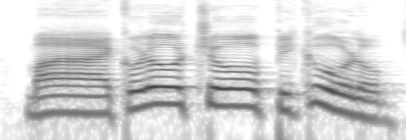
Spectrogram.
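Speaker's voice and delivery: slow gibberish in a hammed-up Italian accent; sing-song mock Italian, drawn out. Examiner rambles in hammed-up mock Italian. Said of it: "Tellement mélodieux".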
